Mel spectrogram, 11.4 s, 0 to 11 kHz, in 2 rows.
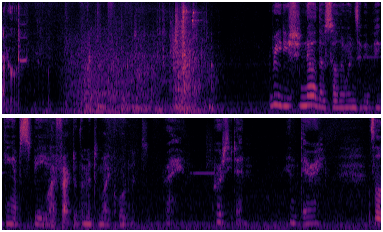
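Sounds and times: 
elevator doors sliding with mechanical whir: 0:00.8 - 0:03.5
speech: 0:04.0 - 0:08.3, 0:08.9 - 0:09.4, 0:10.0 - 0:10.6, 0:11.2 - 0:11.3.

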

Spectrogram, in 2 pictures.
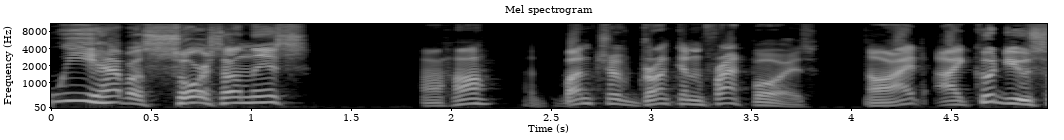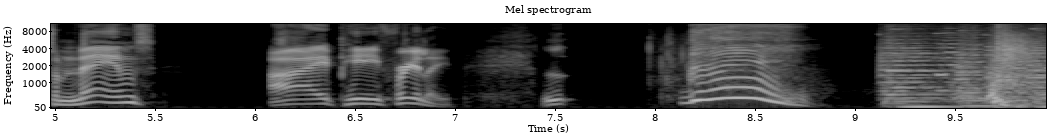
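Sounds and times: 
speech: 0:00.0 - 0:09.8
person yelling: 0:08.1 - 0:08.8.

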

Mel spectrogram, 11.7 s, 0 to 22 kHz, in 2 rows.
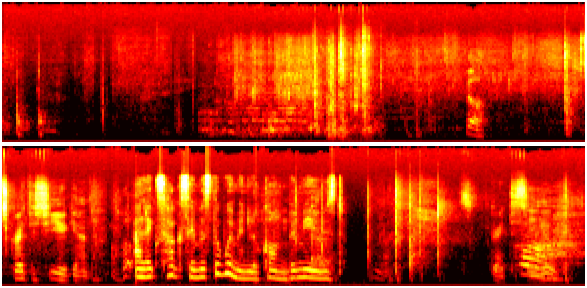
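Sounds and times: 
door hinges creaking: 0:02.2 - 0:03.9
speech: 0:04.6 - 0:04.9, 0:06.0 - 0:09.3, 0:10.8 - 0:11.6.

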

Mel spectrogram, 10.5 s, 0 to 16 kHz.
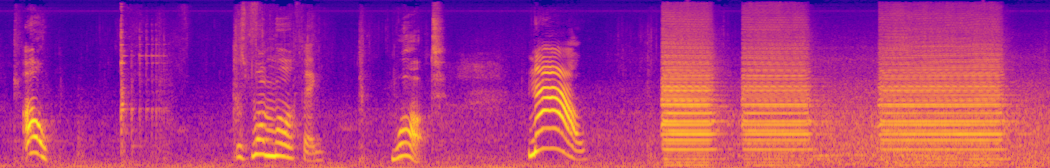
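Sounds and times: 
low rumble: 0:00.0 - 0:07.5
speech: 0:00.2 - 0:00.6, 0:02.4 - 0:03.3, 0:03.9 - 0:04.4, 0:05.3 - 0:06.0
lorry horn blasts on the street: 0:06.6 - 0:10.4.

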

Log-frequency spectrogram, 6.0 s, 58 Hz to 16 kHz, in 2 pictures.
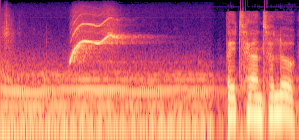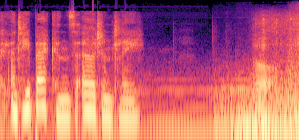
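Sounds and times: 
person giving a rising two-note whistle to get attention: 0:00.7 - 0:01.5
speech: 0:02.3 - 0:04.5, 0:05.5 - 0:05.9.

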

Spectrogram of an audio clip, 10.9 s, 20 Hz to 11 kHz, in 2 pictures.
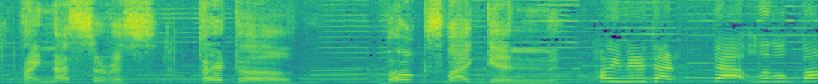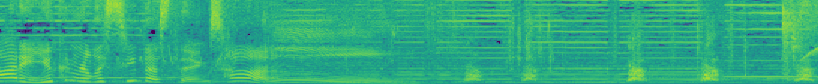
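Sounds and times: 
steady tonal background: 0:00.0 - 0:10.8
speech: 0:00.2 - 0:10.3
dog whimpering: 0:07.3 - 0:10.8
dog barking: 0:08.5 - 0:10.8.

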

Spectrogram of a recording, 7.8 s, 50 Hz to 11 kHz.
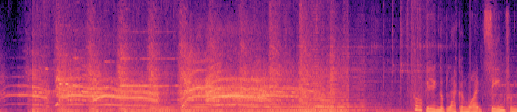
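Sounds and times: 
cartoon character screaming: 0:00.0 - 0:04.6
speech: 0:06.4 - 0:07.7.

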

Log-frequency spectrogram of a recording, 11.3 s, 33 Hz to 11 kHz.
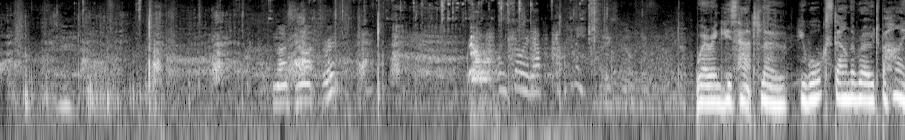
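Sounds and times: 
dog barking in a street at night: 0:01.9 - 0:07.2
speech: 0:03.4 - 0:04.4, 0:06.3 - 0:11.3.

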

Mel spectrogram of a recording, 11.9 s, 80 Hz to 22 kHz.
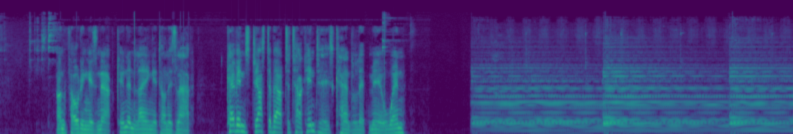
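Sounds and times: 
speech: 0:00.8 - 0:06.2
clock striking nine o'clock: 0:07.1 - 0:11.8.

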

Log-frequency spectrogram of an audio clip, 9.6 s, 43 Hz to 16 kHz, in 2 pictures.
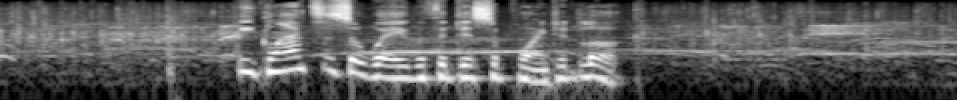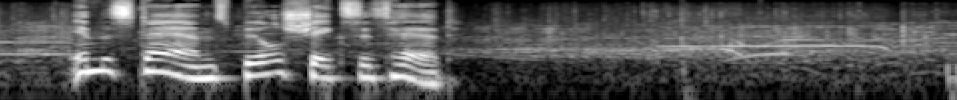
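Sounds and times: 
crowd cheering at a ball game: 0:00.0 - 0:09.5
speech: 0:01.2 - 0:03.4, 0:05.2 - 0:07.2.

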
